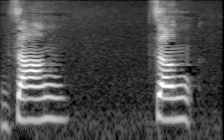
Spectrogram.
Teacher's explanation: Its pronunciation is quite similar to the DS sound in English, like cards, but you need to move the tip of your tongue closer to the back of your teeth.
